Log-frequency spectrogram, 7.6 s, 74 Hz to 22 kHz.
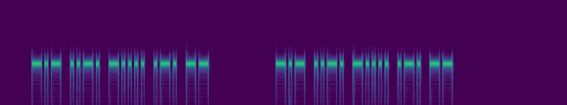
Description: Morse code, heard as a keyed tone, about 28 wpm, 700 Hz. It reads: KF6RM KF6RM
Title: USA Call Signs - 5 Characters - Repeated 3x - 28wpm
